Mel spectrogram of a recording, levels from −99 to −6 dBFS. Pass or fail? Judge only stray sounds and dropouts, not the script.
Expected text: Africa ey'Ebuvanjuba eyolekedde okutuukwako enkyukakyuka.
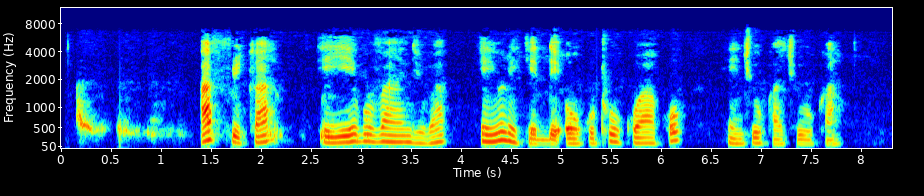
pass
